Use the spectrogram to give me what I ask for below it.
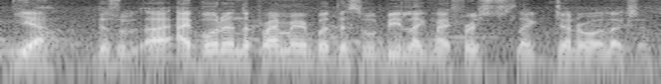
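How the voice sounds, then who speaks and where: A man's voice: mid-range voice, lively intonation, very fast. An eighteen-year-old man from Miami, a college student and first-time voter, speaking earnestly with "like" fillers in a street interview. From Miami, Florida. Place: outdoors at an election event.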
